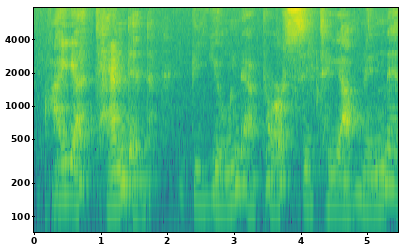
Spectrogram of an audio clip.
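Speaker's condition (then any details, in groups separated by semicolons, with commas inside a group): Stroke with paralyzed vocal cord; stroke at 35, craniotomy at Barnes Jewish Hospital, alphabet board early, left-hand writing; speaks lower and slower, singing voice part lost, public speaking difficult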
